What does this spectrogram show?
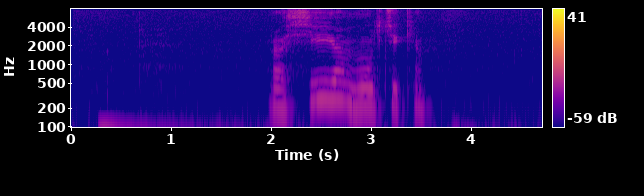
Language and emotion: Russian, neutral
